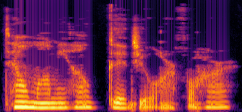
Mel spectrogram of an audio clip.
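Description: A woman whispering close to the mic in a slow, cooing voice that is breathy with a gravelly edge. Her tone sits low and mellow, with little rise and fall, and the sound is dry and close. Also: flat delivery, dry recording. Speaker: audio roleplay performer. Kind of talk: whispered intimate audio roleplay.

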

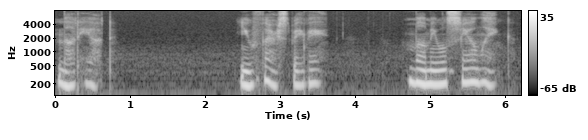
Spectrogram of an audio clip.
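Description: A woman whispers close to the mic in a slow, soothing comfort roleplay. Her voice is mellow and breathy, staying flat and even. The sound is dry with no room around it. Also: medium pitch, no room sound. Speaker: ASMR roleplay performer.

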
